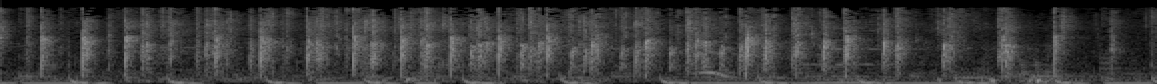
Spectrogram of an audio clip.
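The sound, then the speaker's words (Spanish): An audience at a discussion panel (conversatorio) applauds to welcome a panelist, a dense patter of many hands clapping steadily for several seconds at an even, sustained level without a clear fade. “la recibimos con un aplauso, por favor.”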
